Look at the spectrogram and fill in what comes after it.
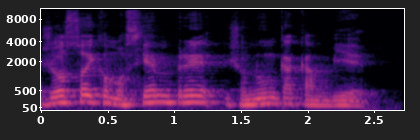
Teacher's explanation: No, this is the way in El Río de la Plata, this part of Latin America around Buenos Aires and Montevideo, in Argentina and Uruguay, the Y and the double L has this sh or j sound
